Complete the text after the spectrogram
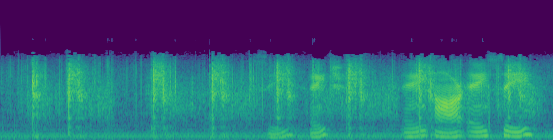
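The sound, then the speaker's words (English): Several irregular, sharp keystrokes clack from a typewriter typing by itself and underlining words, spaced out at first, then continuing under a voice that begins speaking partway through. “Look, I said I didn't write it, and the typewriter just said, no, I did.”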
